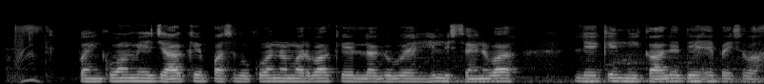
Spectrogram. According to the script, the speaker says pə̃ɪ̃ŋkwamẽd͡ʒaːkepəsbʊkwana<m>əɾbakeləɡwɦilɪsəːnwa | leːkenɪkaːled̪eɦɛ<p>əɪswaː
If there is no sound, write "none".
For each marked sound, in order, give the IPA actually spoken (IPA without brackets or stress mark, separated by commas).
m, p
